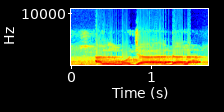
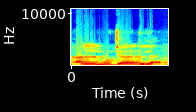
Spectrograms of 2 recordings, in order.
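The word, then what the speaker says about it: المجادلة: em-plus lalu perhatikan di surat al-mujadalah ya atau sebagian membacanya dengan al-mujadilah ayat tentang ziha Arab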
